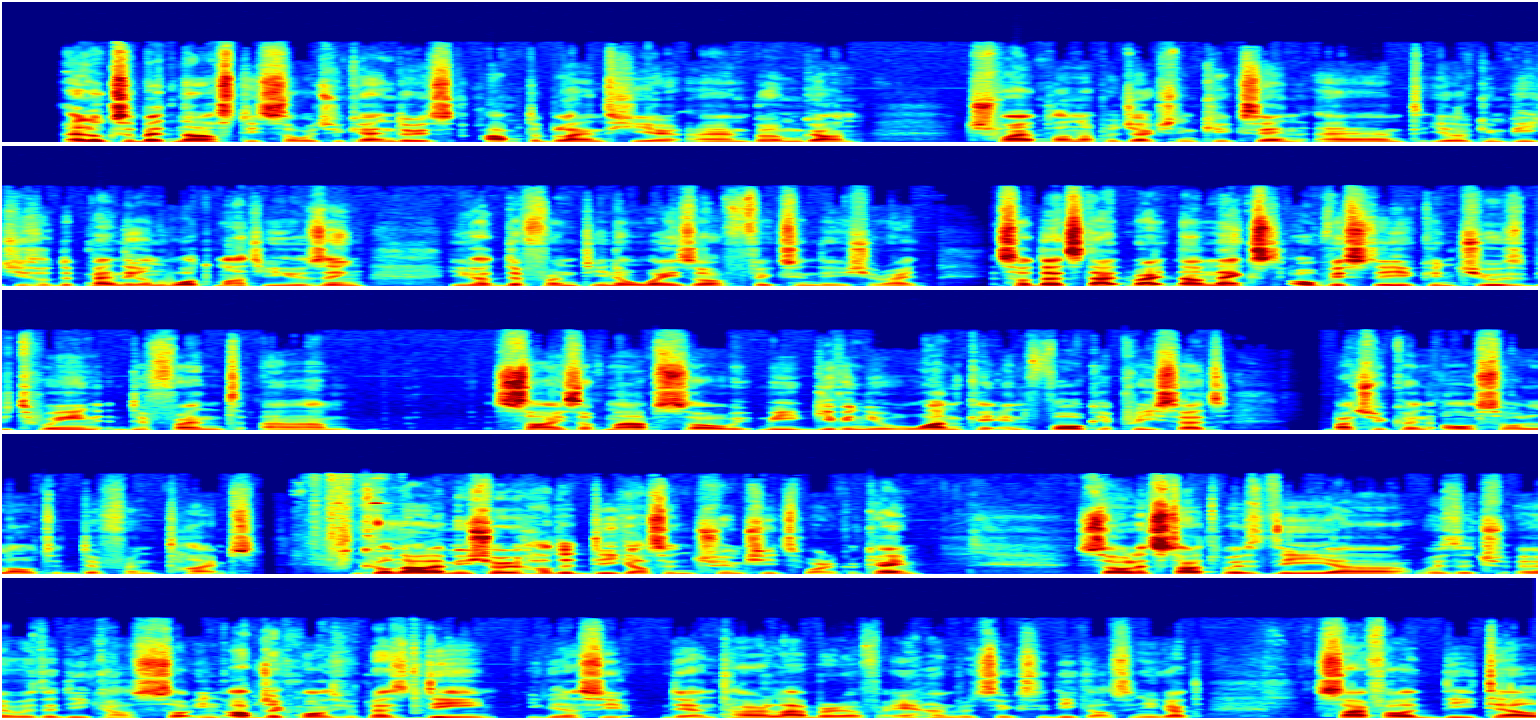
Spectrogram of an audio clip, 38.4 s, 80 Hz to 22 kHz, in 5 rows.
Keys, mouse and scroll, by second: 0.7-1.1 shift+middle drag, 1.4 middle click, 1.6 middle click, 2.6-3.8 drag, 4.5-7.7 middle drag, 11.7 shift+middle click, 14.2 click, 15.7 click, 16.7 click, 25.0 ctrl+shift+b, 25.1 middle click, 25.8-26.2 shift+middle drag, 26.9 shift+middle click, 27.1 shift+middle drag, 27.4 shift+middle click, 27.7 shift+middle click, 28.6 shift+middle click, 29.0 shift+middle click, 29.6 shift+click, 30.4 shift+click, 31.1 shift+middle click, 31.4 shift+middle drag, 31.4 shift+scroll down 1, 32.9 d, 37.0 click.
